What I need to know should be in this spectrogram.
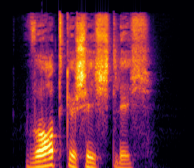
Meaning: etymological
- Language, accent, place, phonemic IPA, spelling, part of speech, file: German, Germany, Berlin, /ˈvɔʁtɡəˌʃɪçtlɪç/, wortgeschichtlich, adjective, De-wortgeschichtlich.ogg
